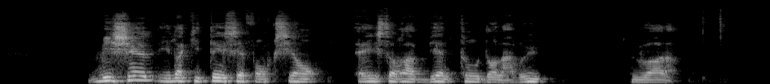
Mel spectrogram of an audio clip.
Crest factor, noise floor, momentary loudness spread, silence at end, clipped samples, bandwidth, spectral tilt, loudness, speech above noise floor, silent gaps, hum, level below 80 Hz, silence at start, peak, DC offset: 20 dB; -80 dBFS; 12 LU; 0.95 s; under 0.1%; 13 kHz; -5 dB/octave; -23 LUFS; 58 dB; none; none; -58 dBFS; 0.9 s; -6 dBFS; under 0.1%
